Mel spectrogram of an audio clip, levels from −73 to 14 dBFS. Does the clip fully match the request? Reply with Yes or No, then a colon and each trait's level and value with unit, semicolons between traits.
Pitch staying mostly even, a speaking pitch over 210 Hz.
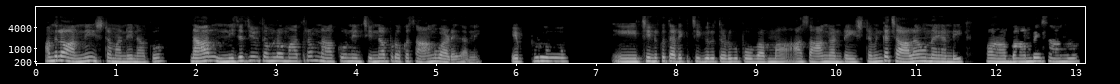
No: narrow, 2.2 semitones; high, 205 Hz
